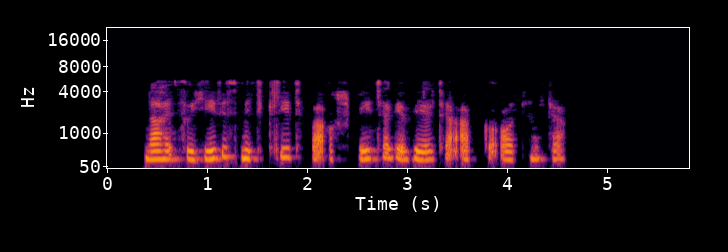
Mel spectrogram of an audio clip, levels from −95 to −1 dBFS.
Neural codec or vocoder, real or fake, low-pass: vocoder, 44.1 kHz, 128 mel bands every 512 samples, BigVGAN v2; fake; 5.4 kHz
